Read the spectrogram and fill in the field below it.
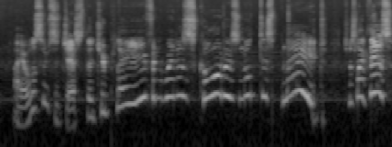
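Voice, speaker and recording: A squeaky, extremely high put-on character voice at a moderate pace. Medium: game stream. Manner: long-winded, instructive.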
